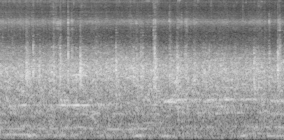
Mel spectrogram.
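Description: Continuous fairground din: a steady noisy hum with the faint chatter of a crowd mixed in.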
